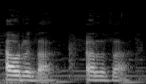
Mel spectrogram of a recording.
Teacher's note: the word of reduces into uh literally just schwa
